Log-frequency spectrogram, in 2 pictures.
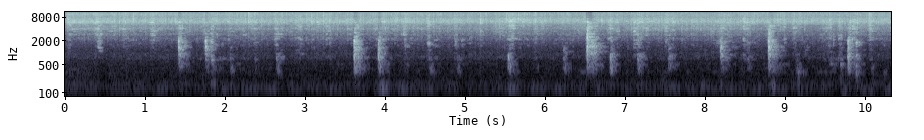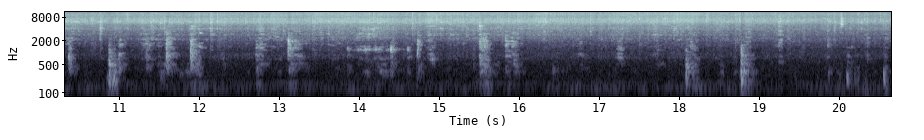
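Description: Eggs fry and get stirred in a pan for fried rice, a steady sizzle under repeated scraping strokes of a utensil, close and alone with no talk.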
